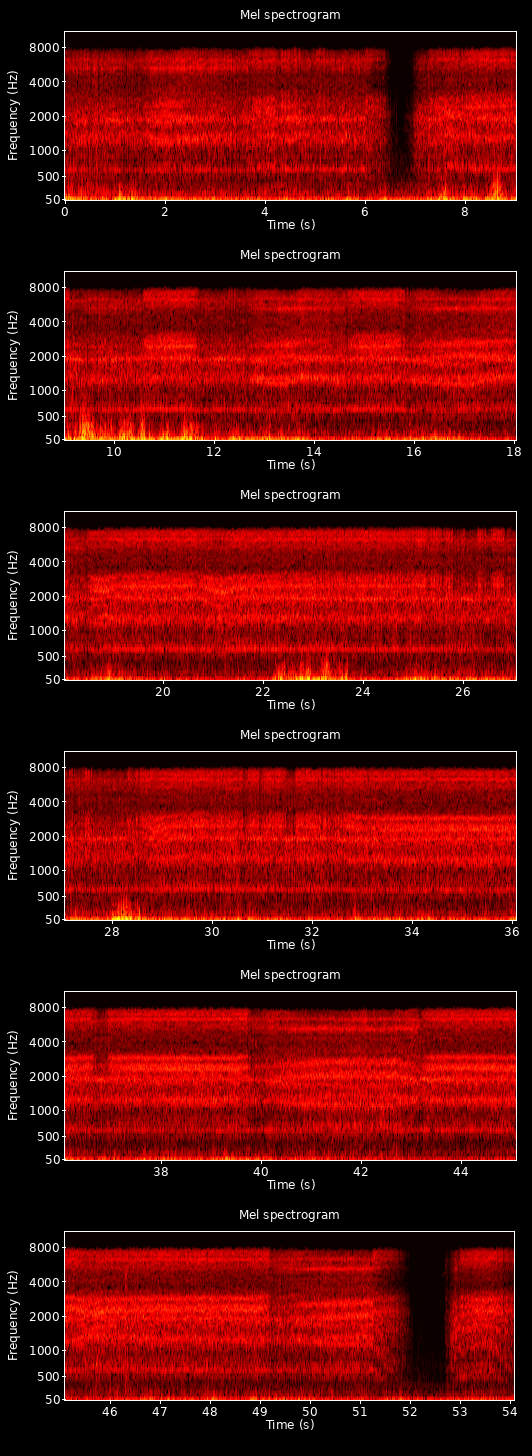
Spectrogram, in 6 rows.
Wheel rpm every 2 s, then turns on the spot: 170, 170, 160, 90, 160, 170, 160, 170, 160, 170, 170, 170, 170, 170, 170, 170, 170, 160, 160, 160, 160, 160, 160, 160, 160, 150, 50.
none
